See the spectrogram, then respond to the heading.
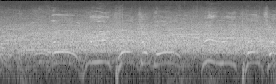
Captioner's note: audience cheers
